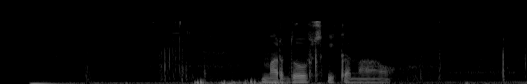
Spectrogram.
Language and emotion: Russian, sad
